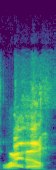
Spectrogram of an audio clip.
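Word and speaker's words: Guaidó: of letters, but yeah, it's Guaido or Kudo, however you're. Guaido. Yeah, Juan Guaido. Yeah, that's it.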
